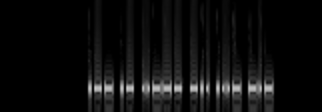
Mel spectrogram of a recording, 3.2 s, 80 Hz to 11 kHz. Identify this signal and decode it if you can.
Morse code, heard as a keyed tone, about 41 wpm, 700 Hz. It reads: WA2DVK
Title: USA Call Signs - 6 Characters - 2x Character Spacing - 45wpm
